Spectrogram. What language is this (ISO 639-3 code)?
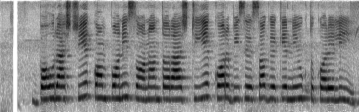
bho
